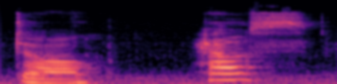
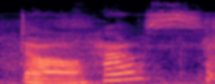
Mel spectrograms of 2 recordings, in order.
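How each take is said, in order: First: Syllable by syllable. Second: Said in the usual way. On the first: Shown as a demonstration. Teacher repeating the two syllables heard, broken apart. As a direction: split "doll" and "house", lifting the second. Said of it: "I heard". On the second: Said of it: "Two syllables".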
